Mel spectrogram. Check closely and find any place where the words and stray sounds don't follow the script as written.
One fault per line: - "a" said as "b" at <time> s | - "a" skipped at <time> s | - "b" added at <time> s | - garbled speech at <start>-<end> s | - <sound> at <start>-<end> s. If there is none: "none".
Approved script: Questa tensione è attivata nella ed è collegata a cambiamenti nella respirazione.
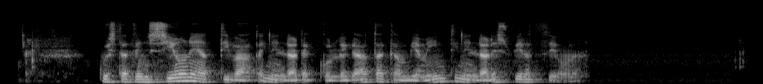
none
